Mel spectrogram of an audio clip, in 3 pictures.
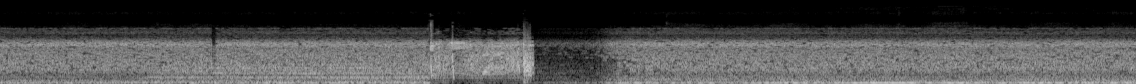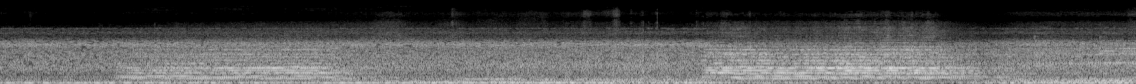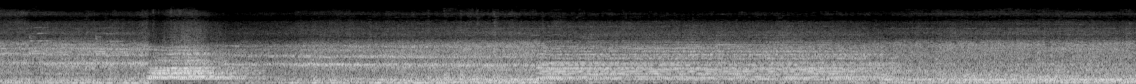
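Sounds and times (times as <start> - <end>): moving train rumble: 0.0 - 34.0
locomotive horn blasts: 12.5 - 15.1, 18.4 - 21.4, 24.2 - 25.2, 28.1 - 31.6.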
